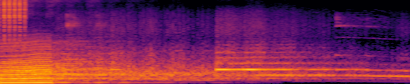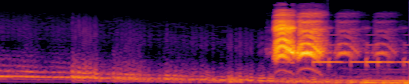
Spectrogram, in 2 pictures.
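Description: A raven caws several times, harsh, hoarse calls, some drawn out and falling in pitch, with a loud burst of croaks near the end and no talking.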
